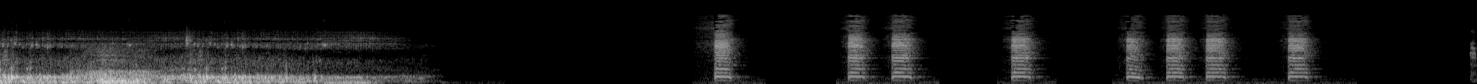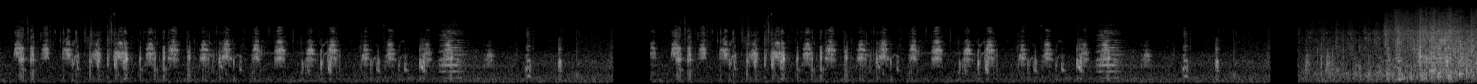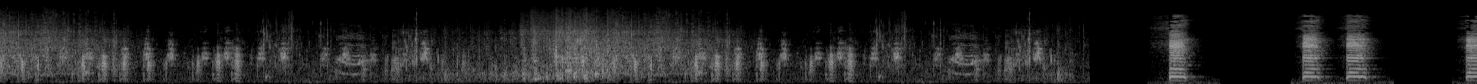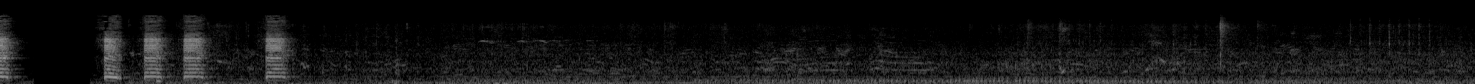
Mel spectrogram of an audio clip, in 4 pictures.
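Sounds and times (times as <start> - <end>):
ducks quacking: 14.7 - 20.5, 21.3 - 27.0, 29.6 - 34.0, 35.7 - 40.2
goose calling: 21.3 - 26.7, 30.4 - 33.9, 36.5 - 40.1.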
